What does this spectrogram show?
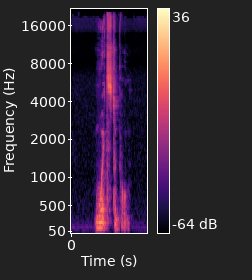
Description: Captions English Whitstable Pronunciation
